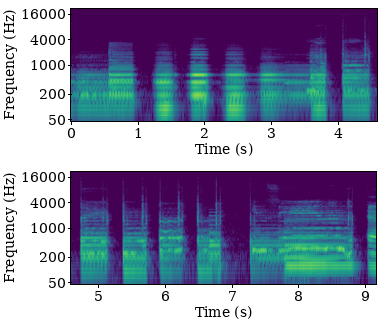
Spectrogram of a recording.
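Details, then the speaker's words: Mackie Big Knob Studio monitor controller after repair of its monitor A/B source switch: keyboard music cuts in and out cleanly as the button is worked, with no crackle or pops. "And notice if I fiddle with the button, there's no crackling whatsoever."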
